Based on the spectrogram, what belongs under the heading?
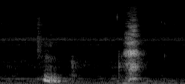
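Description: A sneeze builds and fizzles: a low, sharp gasp, a brief pause, then a brighter, breathy huff that never becomes a full sneeze. Nobody talks.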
